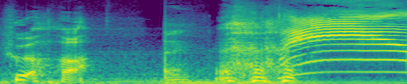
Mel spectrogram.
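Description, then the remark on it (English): A cat meows loudly while being held, a few short complaining cries building into one long, drawn-out wail at the end, with some talking mixed in earlier. “She doesn't like to be held like this.”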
